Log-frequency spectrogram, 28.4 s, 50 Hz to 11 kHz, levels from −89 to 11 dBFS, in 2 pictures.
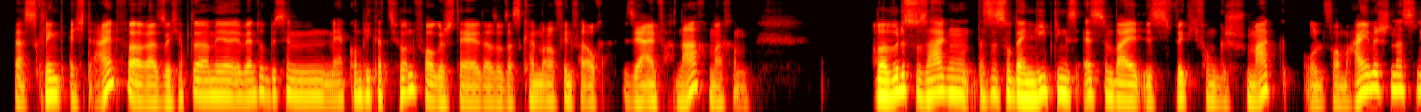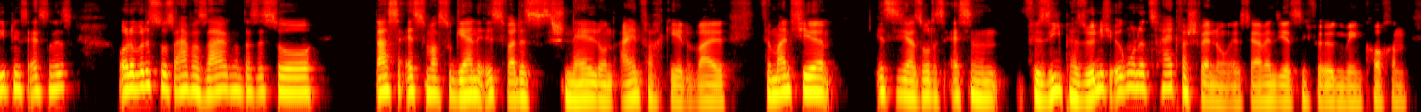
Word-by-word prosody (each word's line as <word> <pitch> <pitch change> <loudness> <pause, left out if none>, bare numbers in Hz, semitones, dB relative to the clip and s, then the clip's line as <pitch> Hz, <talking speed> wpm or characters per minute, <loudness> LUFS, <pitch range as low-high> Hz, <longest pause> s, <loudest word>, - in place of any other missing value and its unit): Das 90 -2 -3
klingt 120 0 +1
echt 100 -4 -7
einfach. 150 - +3
Also, 90 0 0
ich 90 - -3
habe 110 0 -7
da 115 -1 +1
mir 115 -1 +2
eventuell 115 +3 -1
bisschen 115 -2 -2
mehr 105 +2 -4
Komplikationen 115 +4 -2
vorgestellt. 90 - -1
Also, 85 0 -3
das 85 0 -8
kann 100 -1 -3
man 95 -1 -2
auf 95 0 -7
jeden 95 - -1
Fall 95 - -6
auch 90 -1 -6 0.2
sehr 95 -2 0
einfach 95 0 -2
nachmachen. 90 - -2 1.2
Aber 115 -1 +7
würdest 145 +4 +4
du - - +1
sagen, 130 +1 +3
das 110 -2 -4
ist 125 -2 +1
so 125 - +2
dein 110 -3 +6
Lieblingsessen, 120 -3 +1
weil 95 -3 +3
es 90 -1 -7
wirklich 105 -1 -2
vom 95 -3 -6
Geschmack 85 -2 -3 0.2
und 85 -1 -7
vom 85 -1 -7
heimischen 155 - +3
das 150 -1 0
Lieblingsessen 150 -1 -1
ist? 160 +1 -3 0.4
Oder 155 +1 +5
würdest 175 +1 +2
du 160 - +3
es 150 - -1
einfach 145 0 +2
sagen, 145 +3 +1
das 135 -1 -3
ist 135 0 -3
so 135 -1 +3 0.5
das 140 +3 +4
Essen, 140 -2 -1
was 125 -1 0
du 120 - -3
gerne 120 +1 +4
isst, 120 +3 -3
weil 110 0 +1
es 110 -1 -2
schnell 100 0 +2
und 95 0 -2
einfach 100 -1 -2
geht? 85 -3 -5
Weil 95 0 -1 0.3
für - - -3
manche 140 0 +4 0.4
ist 130 -1 -2
es 125 - -3
ja 115 -2 +3
so, 115 +3 0
dass 110 -1 -5
Essen 115 -2 -2 0.2
für 110 - +1
sie 120 +8 +3
persönlich 115 +6 +2
irgendwo 160 +4 +1
'ne 160 0 +2
Zeitverschwendung 130 - -2
ist, 85 0 -9
ja, 90 0 -2
wenn 95 0 -1
sie 95 - -4
jetzt 90 -1 -3
nicht 90 -3 -9
für - - -4
irgendwen 85 -2 -3
kochen. 90 -1 -7
115 Hz, 190 wpm, -23 LUFS, 95-135 Hz, 1.2 s, Aber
